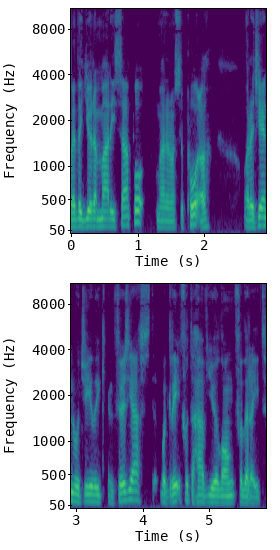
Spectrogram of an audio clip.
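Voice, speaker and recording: A man with a Scottish accent speaks at a very fast pace. His voice is fairly low with ordinary pitch variation, and the sound is dry and close with no echo. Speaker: podcast host. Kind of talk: scripted intro; podcast chat.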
